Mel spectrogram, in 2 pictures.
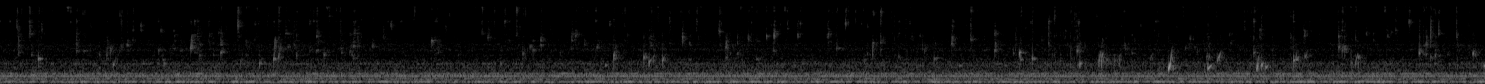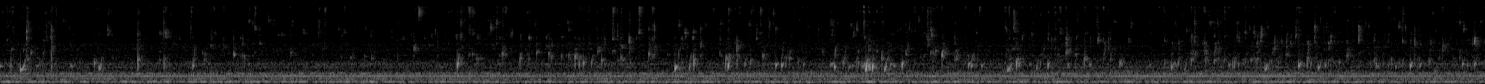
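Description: A thin stream of tap water running from a bathroom faucet into the sink, with small irregular drips and splashes that grow busier partway through, over a steady hum.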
